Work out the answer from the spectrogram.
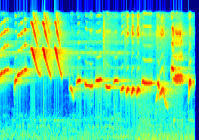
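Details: White-rumped shama 'tembakan rapat' song used as contest training material: quick descending high whistles, then a fast string of short, clear, whistled notes and a final buzzy flourish.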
